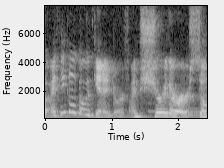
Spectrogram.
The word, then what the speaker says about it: Ganondorf: prefer his Ganon incarnations, but I do like Ganondorf, and I think he's a good balance of, like...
